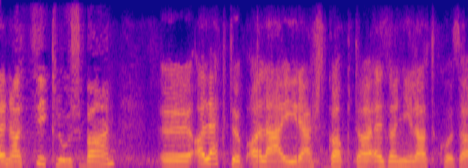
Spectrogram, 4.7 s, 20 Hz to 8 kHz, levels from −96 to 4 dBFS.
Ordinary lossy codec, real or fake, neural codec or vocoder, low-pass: Opus, 16 kbps; real; none; 7.2 kHz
